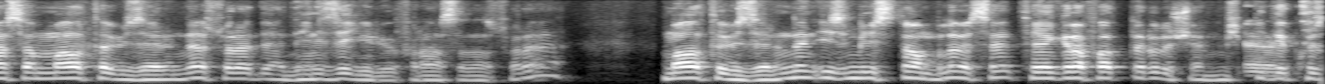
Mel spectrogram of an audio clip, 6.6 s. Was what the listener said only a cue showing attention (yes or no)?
yes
